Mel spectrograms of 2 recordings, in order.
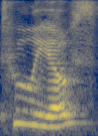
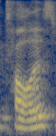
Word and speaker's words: Tullos: Everyone wants to pronounce it Tullos, but it is actually Tullos, which is funny.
